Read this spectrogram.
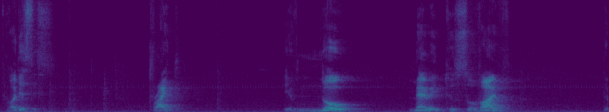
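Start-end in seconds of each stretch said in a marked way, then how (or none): none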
